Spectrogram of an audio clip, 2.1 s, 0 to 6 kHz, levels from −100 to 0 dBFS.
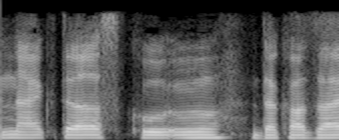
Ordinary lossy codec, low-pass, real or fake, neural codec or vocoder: MP3, 48 kbps; 5.4 kHz; fake; codec, 16 kHz in and 24 kHz out, 0.4 kbps, LongCat-Audio-Codec, two codebook decoder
